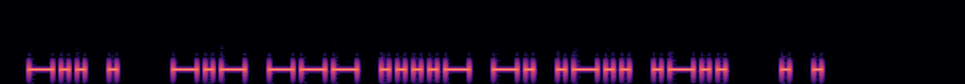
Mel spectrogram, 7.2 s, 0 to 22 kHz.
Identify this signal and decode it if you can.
Morse code, heard as a keyed tone, about 20 wpm, 700 Hz. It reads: DE KO4NLL EE
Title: POTA QSO Practice - 20wpm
